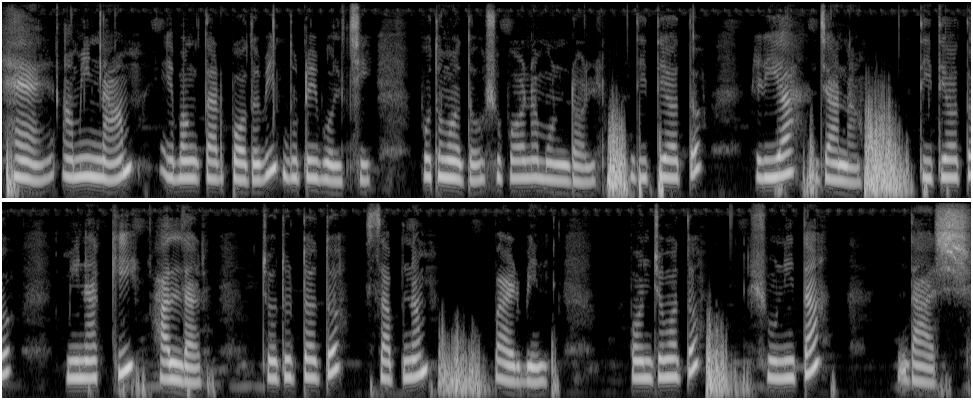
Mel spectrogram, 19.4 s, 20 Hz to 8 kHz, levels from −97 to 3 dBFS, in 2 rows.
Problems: none marked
